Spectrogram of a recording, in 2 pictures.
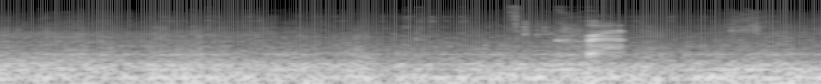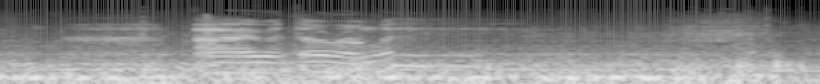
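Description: Steady low road and engine rumble heard inside the cabin of a moving car. A short vocal sound from the driver comes about three seconds in, and a longer one with wavering pitch about five seconds in.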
